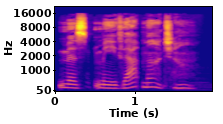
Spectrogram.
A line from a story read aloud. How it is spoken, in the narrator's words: Charles purred even louder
